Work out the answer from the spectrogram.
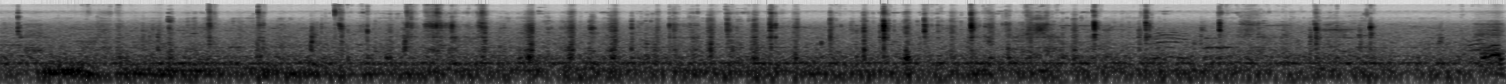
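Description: Close-miked chewing of a mouthful of pork curry and rice with a crunchy fried topping: wet mouth smacks and clicks with crunches, many short sharp ones at an uneven pace, over a steady low hum.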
